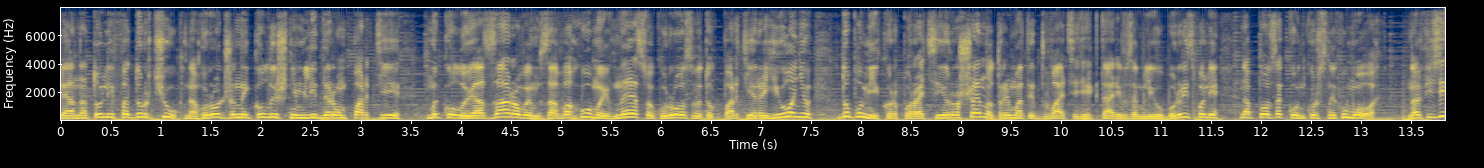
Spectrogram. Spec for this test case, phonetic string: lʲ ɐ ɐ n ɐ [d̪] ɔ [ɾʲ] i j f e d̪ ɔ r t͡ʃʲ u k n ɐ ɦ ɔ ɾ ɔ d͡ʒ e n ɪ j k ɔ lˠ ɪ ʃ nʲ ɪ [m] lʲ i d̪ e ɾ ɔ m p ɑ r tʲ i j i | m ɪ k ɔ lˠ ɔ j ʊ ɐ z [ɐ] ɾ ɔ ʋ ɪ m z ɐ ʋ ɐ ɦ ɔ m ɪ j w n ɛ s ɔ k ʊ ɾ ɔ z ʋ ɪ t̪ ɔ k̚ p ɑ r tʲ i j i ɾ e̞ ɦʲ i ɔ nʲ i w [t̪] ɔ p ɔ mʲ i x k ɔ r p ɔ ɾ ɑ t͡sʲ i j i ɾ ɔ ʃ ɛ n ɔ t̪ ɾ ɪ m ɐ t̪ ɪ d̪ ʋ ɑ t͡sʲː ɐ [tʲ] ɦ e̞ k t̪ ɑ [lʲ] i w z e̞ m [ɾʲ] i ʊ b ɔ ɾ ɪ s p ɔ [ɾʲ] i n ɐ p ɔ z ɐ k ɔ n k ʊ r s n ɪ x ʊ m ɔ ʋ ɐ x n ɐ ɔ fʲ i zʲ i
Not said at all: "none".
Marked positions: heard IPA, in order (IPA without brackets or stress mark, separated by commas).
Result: t̪, lʲ, m, ɑ, d̪, tʲ, ɾʲ, lʲ, lʲ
